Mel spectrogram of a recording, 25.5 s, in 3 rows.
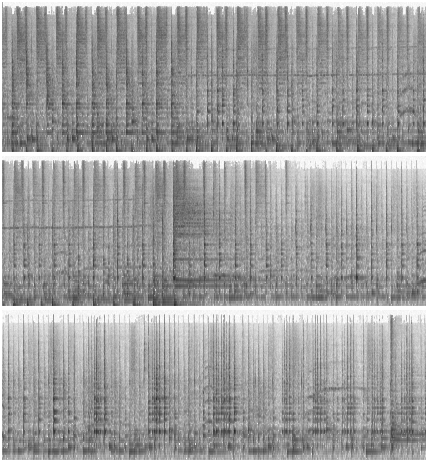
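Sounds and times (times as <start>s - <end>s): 
drums: 0.0s - 25.4s.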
